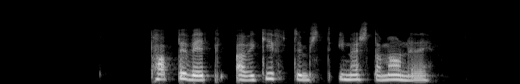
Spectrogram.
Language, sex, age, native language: Icelandic, female, 20-29, Icelandic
